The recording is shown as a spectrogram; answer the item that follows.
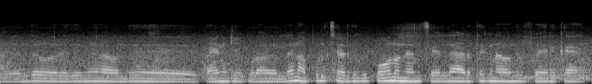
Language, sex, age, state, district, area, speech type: Tamil, male, 30-45, Tamil Nadu, Sivaganga, rural, spontaneous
